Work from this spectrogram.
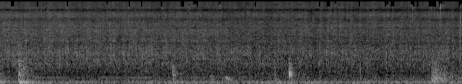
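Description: Rice noodles sizzle on a hot Blackstone griddle with a steady, close hiss, broken by a few faint clicks and taps of a utensil.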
